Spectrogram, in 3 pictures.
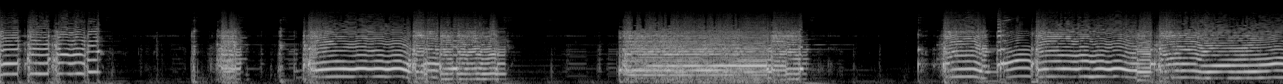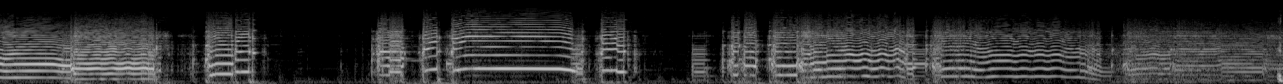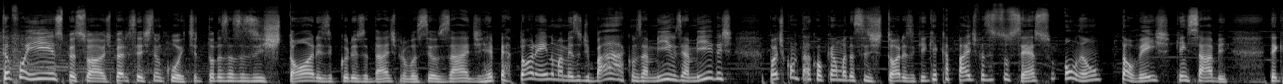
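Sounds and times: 
distorted electric guitar with heavy effects: 0.0 - 8.4, 9.2 - 15.6, 16.3 - 35.4
speech: 25.9 - 38.4.

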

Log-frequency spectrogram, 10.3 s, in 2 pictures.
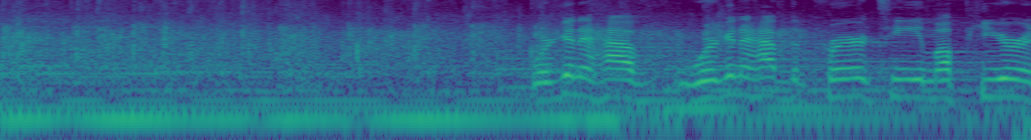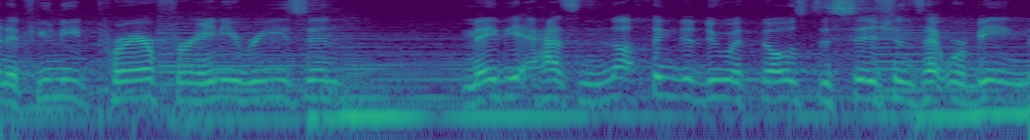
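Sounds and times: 
audience clapping: 0.0 - 4.7
speech: 2.6 - 10.2.

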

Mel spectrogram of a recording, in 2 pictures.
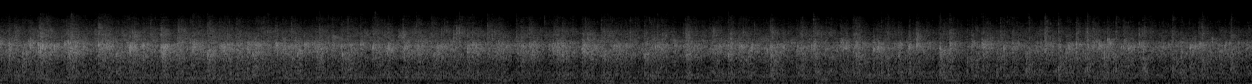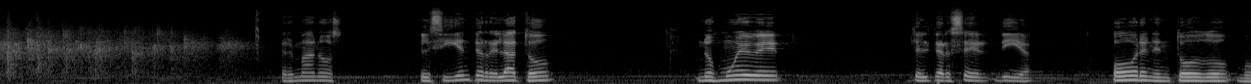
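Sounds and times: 
audience applauding: 0.0 - 15.1
speech: 15.4 - 16.1, 16.7 - 18.2, 19.5 - 20.4, 21.6 - 23.0, 23.6 - 25.0.

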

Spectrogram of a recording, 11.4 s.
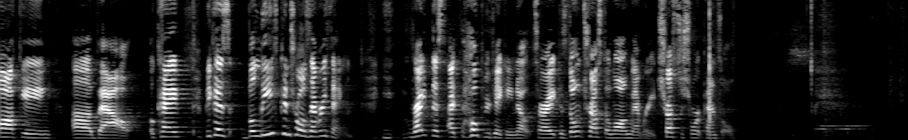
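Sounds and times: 
speech: 0.0 - 9.3
doorbell chime: 10.2 - 11.0.

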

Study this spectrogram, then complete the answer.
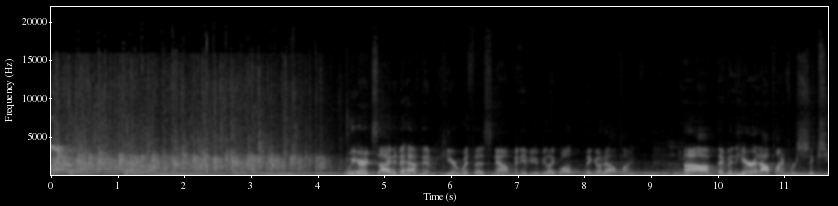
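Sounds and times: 
church congregation applause welcoming guests during a service: 0.0 - 5.0
speech: 4.4 - 8.9, 9.5 - 11.6.

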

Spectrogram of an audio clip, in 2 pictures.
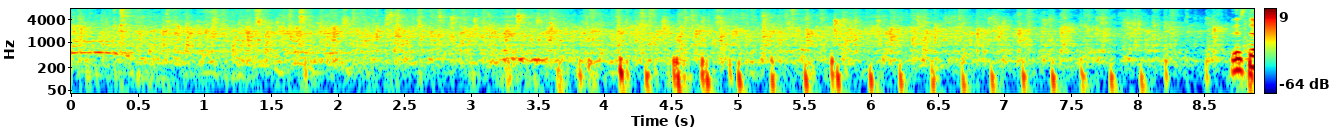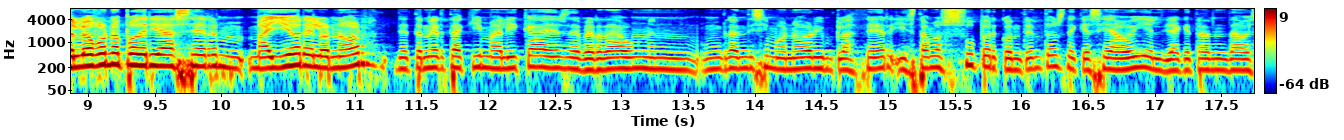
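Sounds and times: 
audience applause: 0.0 - 8.7
speech: 8.7 - 17.7.

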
